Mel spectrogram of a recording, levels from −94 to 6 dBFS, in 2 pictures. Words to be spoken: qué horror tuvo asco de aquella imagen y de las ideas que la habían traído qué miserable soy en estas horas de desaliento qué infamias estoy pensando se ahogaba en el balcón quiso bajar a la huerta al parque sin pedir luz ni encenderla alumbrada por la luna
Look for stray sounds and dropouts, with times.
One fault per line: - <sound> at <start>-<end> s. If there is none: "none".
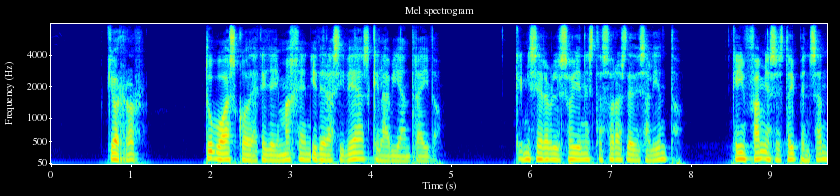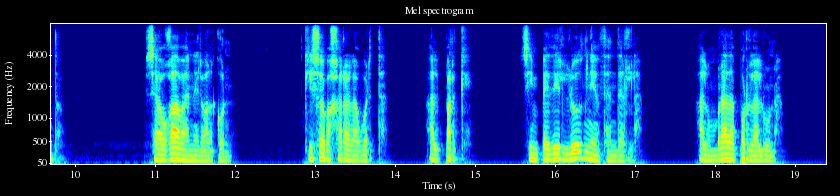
none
